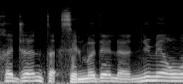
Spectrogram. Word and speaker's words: RGNT: Aujourd'hui Alexis me fait l'immense honneur de me mettre à disposition une RGNT, c'est une marque suédoise, ça se prononce Regent.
